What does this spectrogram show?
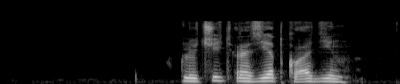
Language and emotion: Russian, neutral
